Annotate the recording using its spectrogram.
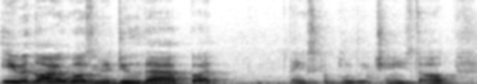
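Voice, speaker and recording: Talking at a fairly quick pace and a fairly high pitch with ordinary pitch variation, a man is heard with audible room echo. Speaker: movie reviewer. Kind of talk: casual video review. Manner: halting, stuttering.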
